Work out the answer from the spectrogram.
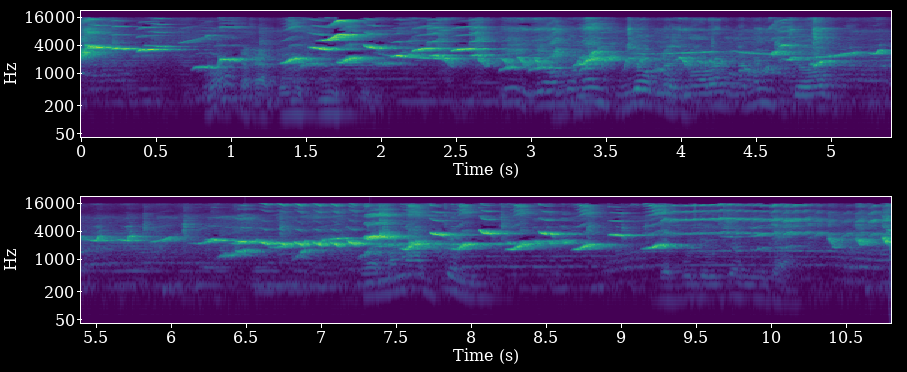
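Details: White-rumped shama, caged, in a mental test against a rival bird, delivering a long varied song of quick whistled and buzzy notes with lower chattering sounds underneath.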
